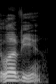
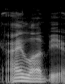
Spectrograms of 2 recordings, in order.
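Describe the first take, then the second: First: It is a quick, casual throwaway goodbye. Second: It is slow, sincere and heartfelt.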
